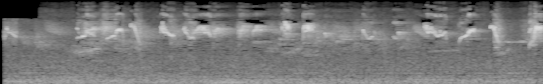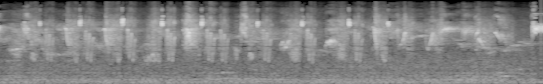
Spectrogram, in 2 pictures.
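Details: Scarlet minivet singing actively in the wild: dense, high, thin chirps and short sweeping whistles, fast and overlapping, nearly continuous after the first second, with faint low background rumble.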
